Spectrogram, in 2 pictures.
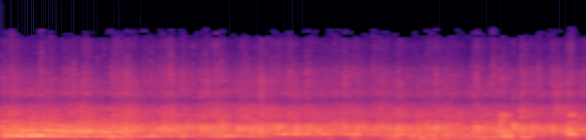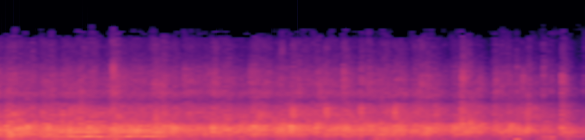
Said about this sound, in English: So why don't you just give her one more applause, and I want you to just embrace her.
